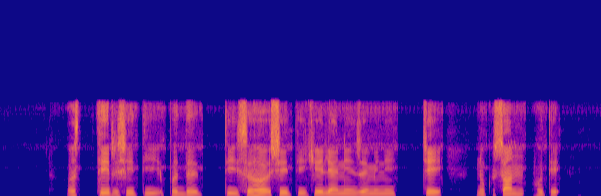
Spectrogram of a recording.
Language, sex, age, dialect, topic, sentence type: Marathi, male, 18-24, Northern Konkan, agriculture, statement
